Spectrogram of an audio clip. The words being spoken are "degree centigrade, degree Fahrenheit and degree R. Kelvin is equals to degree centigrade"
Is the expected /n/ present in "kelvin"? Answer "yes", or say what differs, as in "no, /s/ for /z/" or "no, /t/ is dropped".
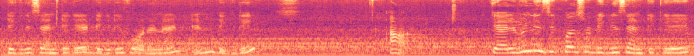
yes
